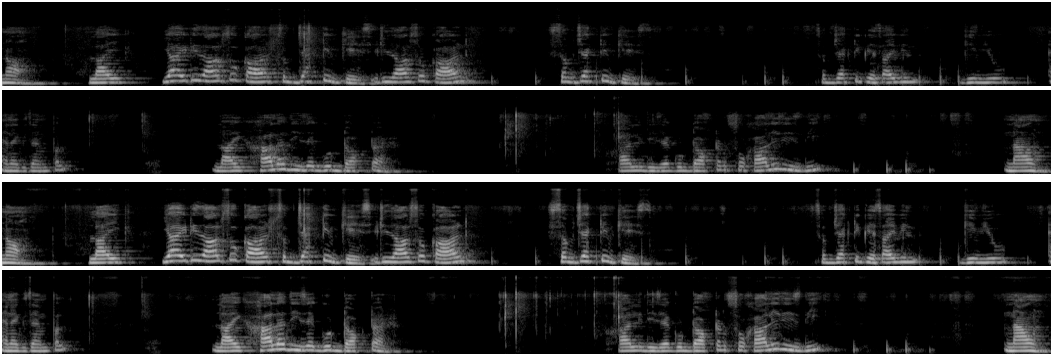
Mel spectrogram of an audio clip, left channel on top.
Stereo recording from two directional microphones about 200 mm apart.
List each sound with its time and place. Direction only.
0.0 s speech: 35° right (ahead or behind)
8.1 s speech: 40° right (ahead or behind)
12.6 s speech: 40° right (ahead or behind)
16.5 s speech: 30° right (ahead or behind)
20.4 s speech: 35° right (ahead or behind)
